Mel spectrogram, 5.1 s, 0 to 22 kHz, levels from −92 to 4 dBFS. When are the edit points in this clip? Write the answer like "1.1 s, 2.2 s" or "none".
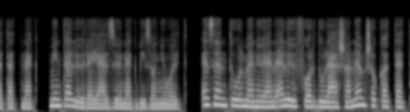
2.4 s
